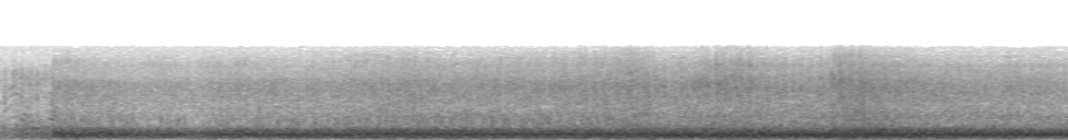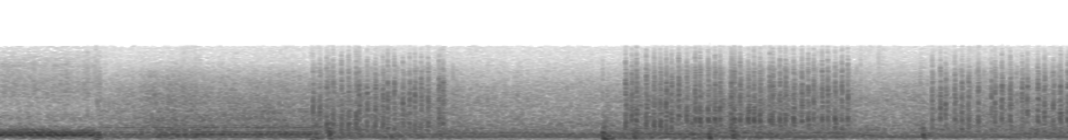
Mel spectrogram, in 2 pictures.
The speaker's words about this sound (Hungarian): Német nehéz bombázók éjszakai támadása az angol főváros ellen.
